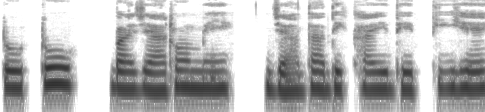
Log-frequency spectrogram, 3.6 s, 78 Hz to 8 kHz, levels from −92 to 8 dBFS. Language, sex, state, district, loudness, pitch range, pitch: Hindi, female, Bihar, Lakhisarai, -21 LUFS, 205-215 Hz, 210 Hz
